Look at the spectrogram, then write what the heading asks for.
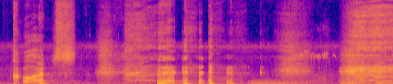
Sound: Hosea laughs

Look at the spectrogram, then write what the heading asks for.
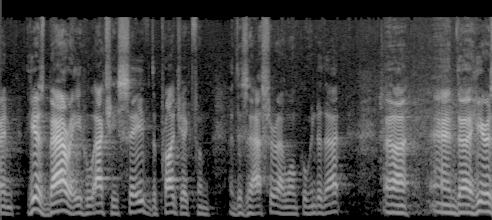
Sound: audience laughs

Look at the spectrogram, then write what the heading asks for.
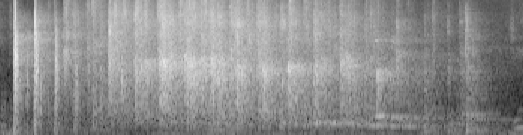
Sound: audience applauding

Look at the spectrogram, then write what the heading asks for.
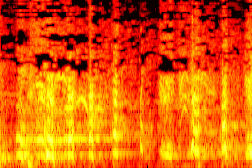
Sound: laughter

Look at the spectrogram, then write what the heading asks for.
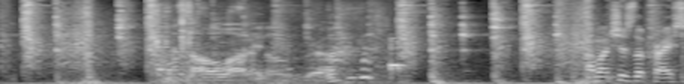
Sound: laughs

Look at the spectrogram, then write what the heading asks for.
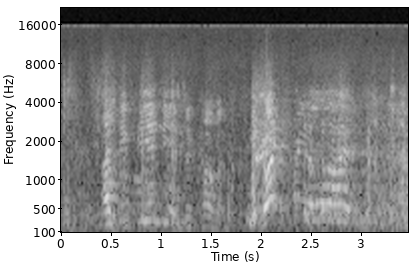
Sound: audience laughter

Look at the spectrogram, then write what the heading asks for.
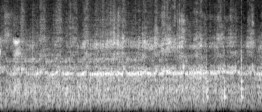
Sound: fire roaring; tapping

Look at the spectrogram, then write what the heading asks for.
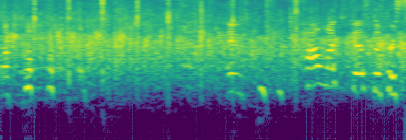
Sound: audience applause

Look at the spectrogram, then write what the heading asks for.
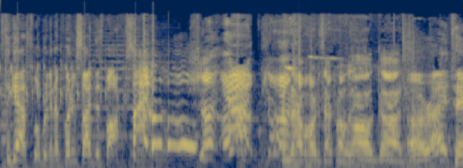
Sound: laughs

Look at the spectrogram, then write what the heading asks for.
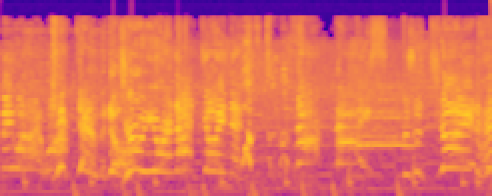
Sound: Harry potter screaming; screaming

